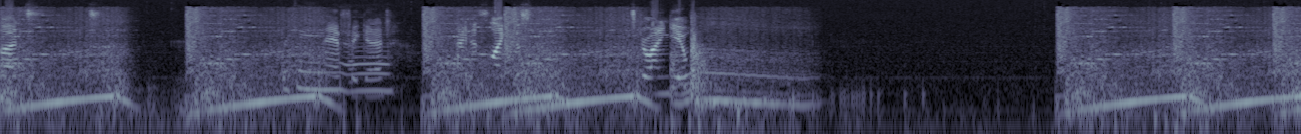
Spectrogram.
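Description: A toy-like race car engine revs up again and again.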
